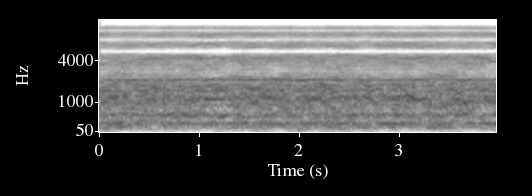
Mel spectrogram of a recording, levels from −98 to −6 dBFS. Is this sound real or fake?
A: fake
